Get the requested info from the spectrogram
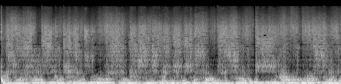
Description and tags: Another growl bass for Dubstep written in F#.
